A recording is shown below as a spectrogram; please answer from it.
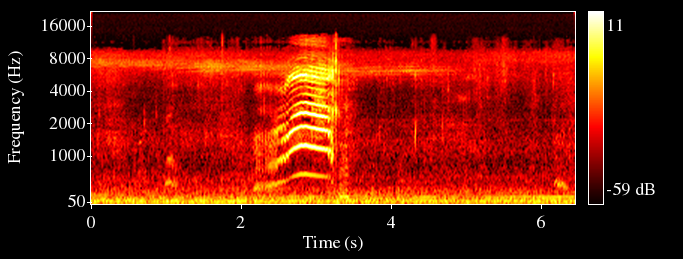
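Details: White stray cat that lives alone on the tetrapods in Japan gives an enthusiastic welcome, a single drawn-out, arched meow over continuous low background rumble.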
